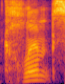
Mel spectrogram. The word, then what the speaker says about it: Clemson: walls there you have Clemson you know they pronounce it with a P in it but it didn't even have a PA and Clemson but they call it clumps and yet if you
